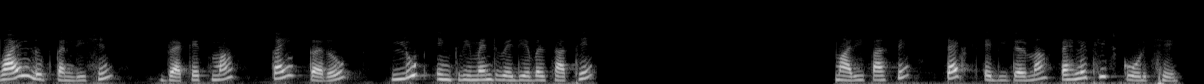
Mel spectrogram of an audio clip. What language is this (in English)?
Gujarati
